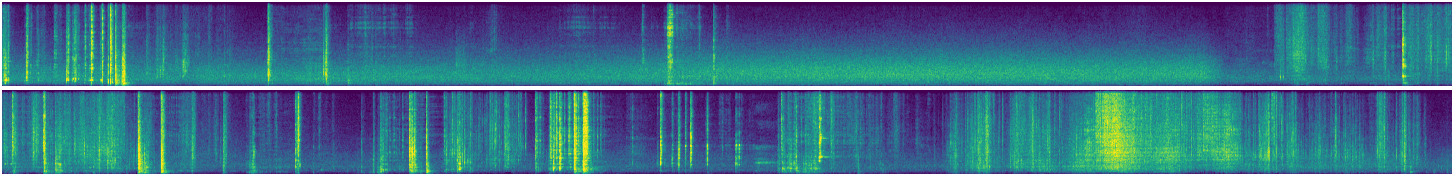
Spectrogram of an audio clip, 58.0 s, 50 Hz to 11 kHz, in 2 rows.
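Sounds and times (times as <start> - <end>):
packaging crinkling: 25.5 - 32.0, 47.9 - 57.5.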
